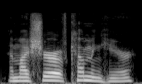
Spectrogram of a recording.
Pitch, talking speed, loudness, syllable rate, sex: 160 Hz, 250 wpm, -15 LUFS, 6.5 syllables/s, male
